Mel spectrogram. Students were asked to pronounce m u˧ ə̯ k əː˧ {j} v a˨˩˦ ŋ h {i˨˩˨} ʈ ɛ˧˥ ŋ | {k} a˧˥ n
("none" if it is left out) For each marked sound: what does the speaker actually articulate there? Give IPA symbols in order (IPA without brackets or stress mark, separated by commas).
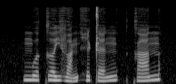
j, i˧, k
